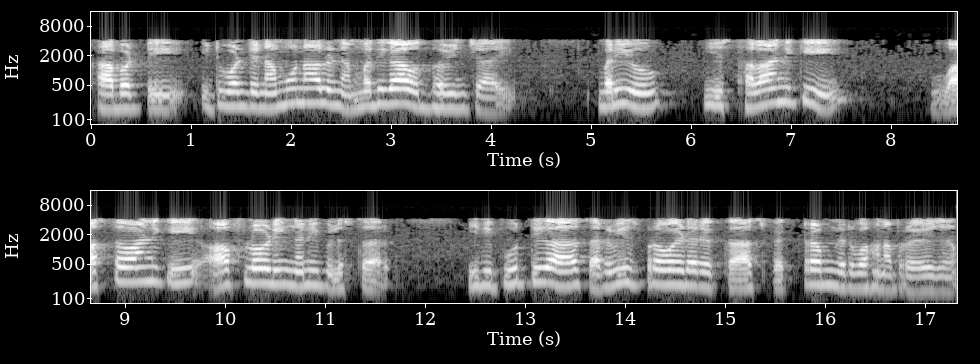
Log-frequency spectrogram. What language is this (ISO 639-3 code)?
tel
